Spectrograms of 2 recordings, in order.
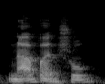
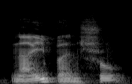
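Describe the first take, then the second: First: Said in the usual way. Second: 哪一本书 with 哪一 run together as nei; inserted yi sound. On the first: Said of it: "kind of put in like a". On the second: Shown as a demonstration. Teacher showing which book, yi slipped in after 哪. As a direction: glide from na into yi in 哪一本书. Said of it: "kind of put in like a 哪一".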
